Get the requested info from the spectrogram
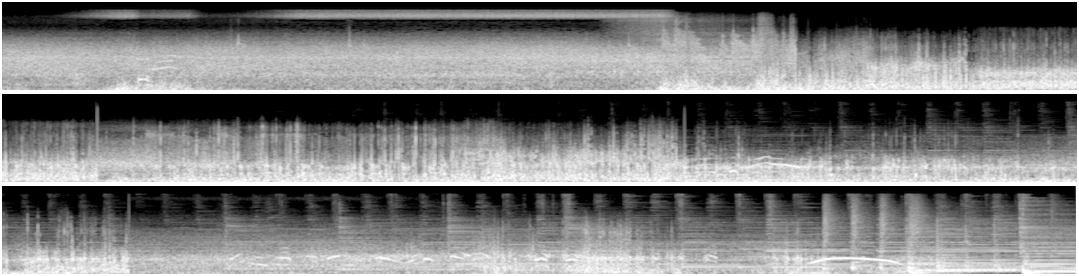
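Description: Water from a flowing artesian well's high-pressure jet showering down close over the microphone, a dense hiss of spray that turns heavier and lower about five seconds in. Guitar music comes in near the end.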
